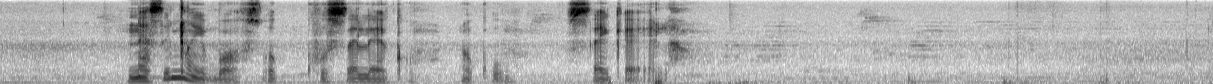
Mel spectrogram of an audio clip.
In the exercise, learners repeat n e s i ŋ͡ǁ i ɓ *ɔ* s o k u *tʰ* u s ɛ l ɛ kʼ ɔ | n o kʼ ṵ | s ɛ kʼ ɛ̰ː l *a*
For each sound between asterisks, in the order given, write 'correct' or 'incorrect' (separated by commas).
correct, incorrect, correct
